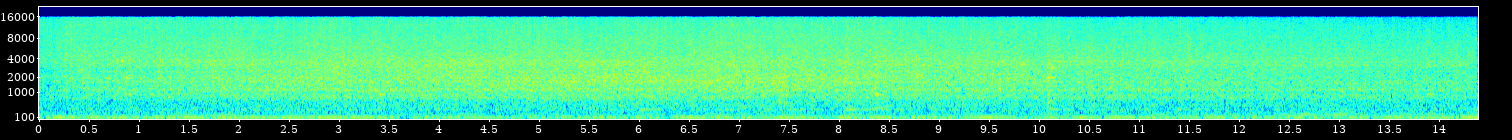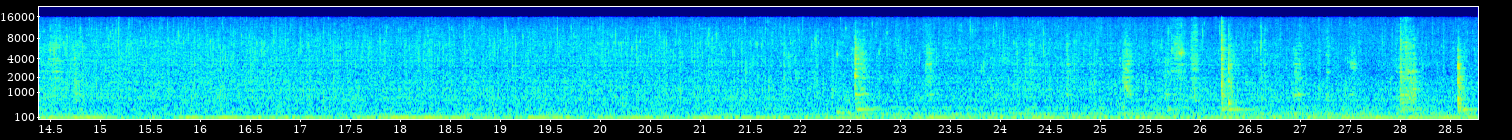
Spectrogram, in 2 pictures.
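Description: Spice paste frying in hot oil with water just added, sizzling loudly while a metal spatula stirs it. About halfway through the sizzle drops suddenly to a quieter hiss. Near the end come a few sharp scrapes and taps of the spatula on the pan.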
